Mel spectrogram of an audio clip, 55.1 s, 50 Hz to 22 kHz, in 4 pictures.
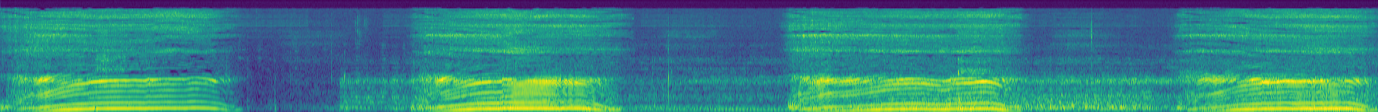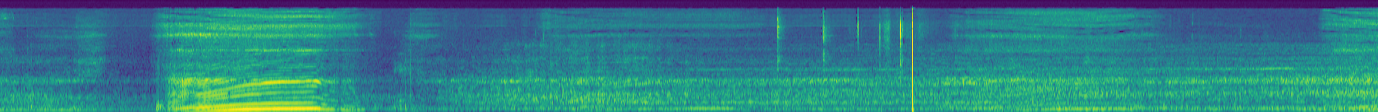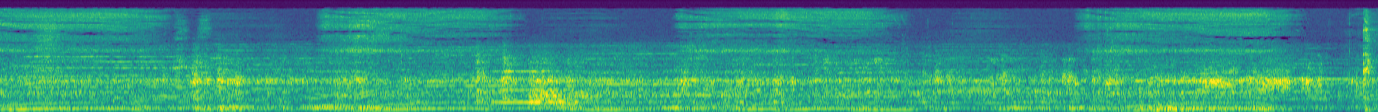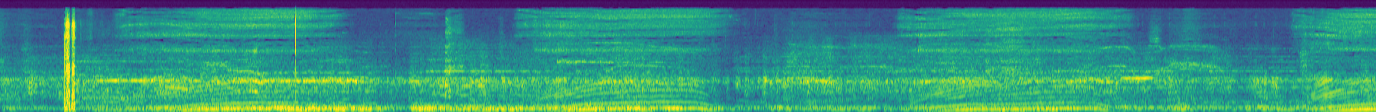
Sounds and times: Snoring: 0.0 - 2.5, 3.4 - 18.4, 19.0 - 55.1
Music: 3.3 - 55.1.

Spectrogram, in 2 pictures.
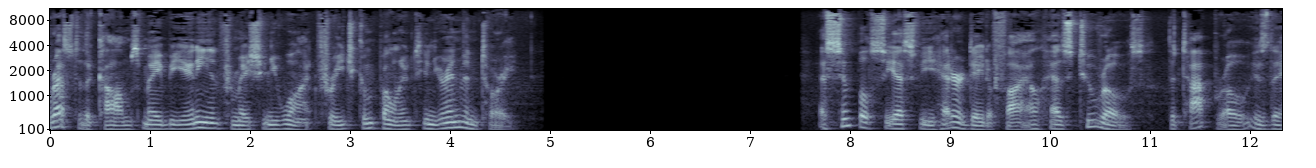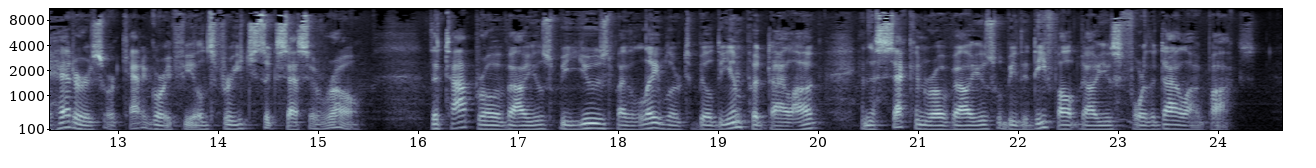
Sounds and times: Speech: 0.0 - 4.8, 7.7 - 15.5, 16.1 - 24.4.

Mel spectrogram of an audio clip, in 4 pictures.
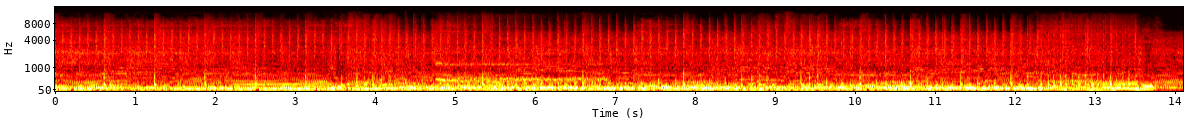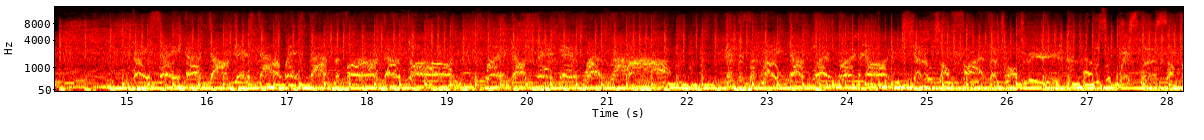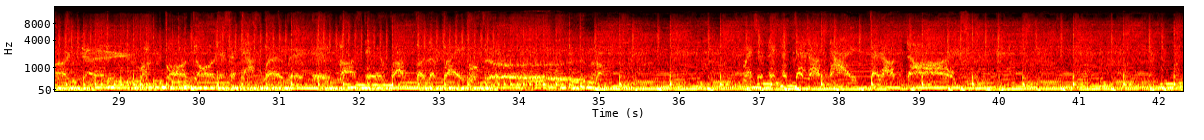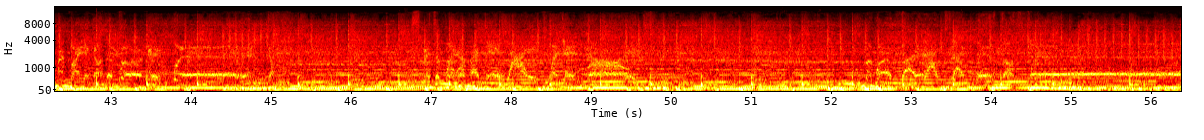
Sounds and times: Angry music: 0.0 - 56.3.

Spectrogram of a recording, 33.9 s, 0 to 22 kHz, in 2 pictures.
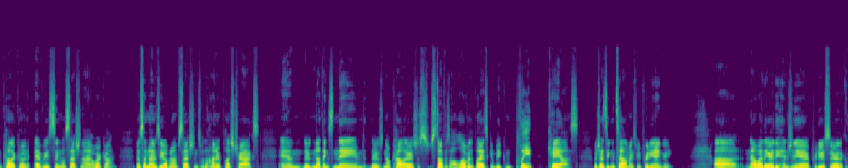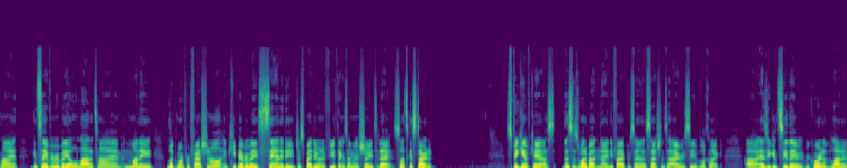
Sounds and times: Speech: 0.0 - 13.4, 14.2 - 25.6, 27.1 - 33.9.

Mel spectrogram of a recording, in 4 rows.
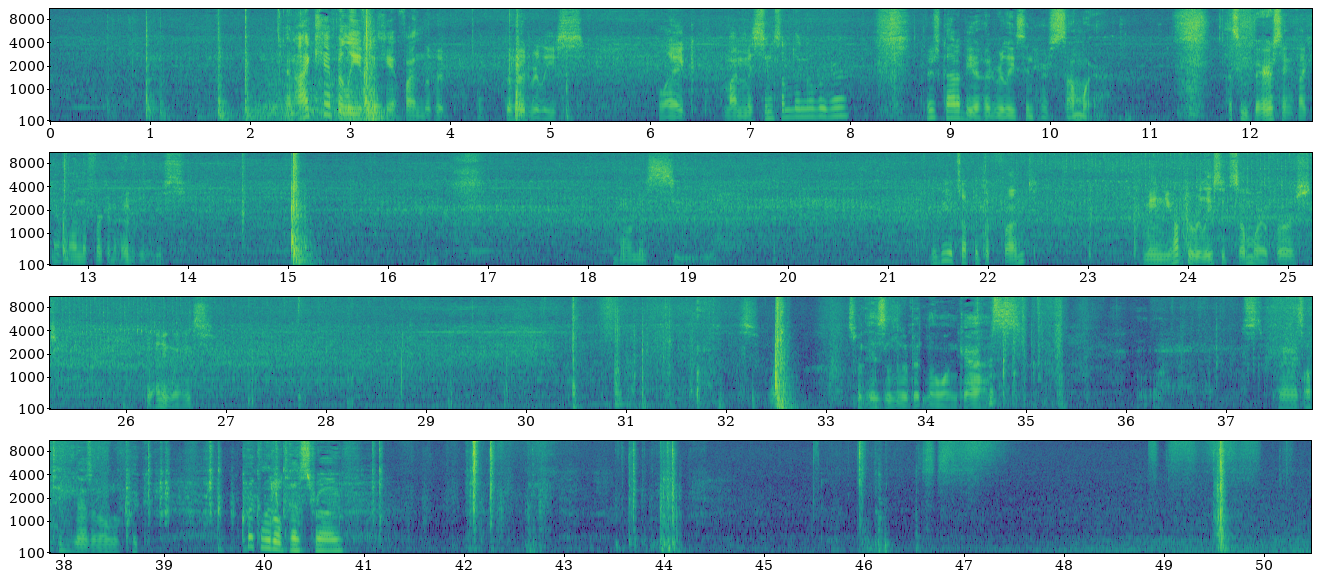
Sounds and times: Vehicle: 0.0 - 50.4
Idling: 2.4 - 9.4, 10.0 - 30.8.

